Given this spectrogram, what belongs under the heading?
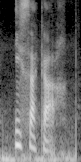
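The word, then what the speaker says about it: Issachar: Mais en hébreu biblique, la prononciation correcte est Isakar.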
